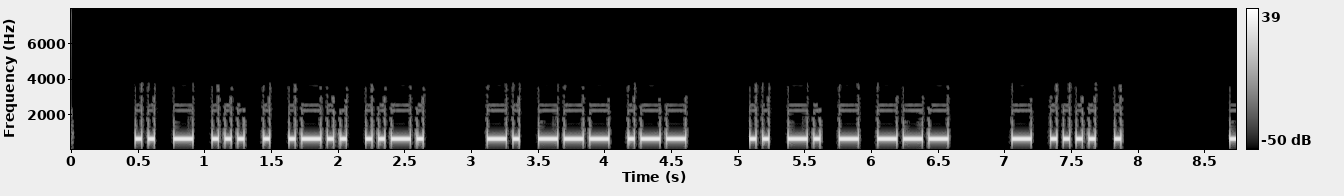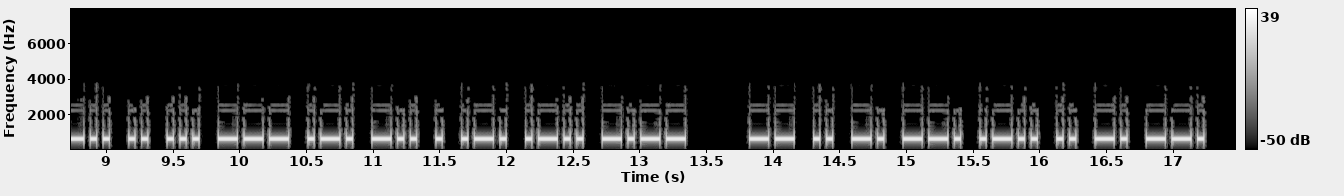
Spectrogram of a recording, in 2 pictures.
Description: Morse code, heard as a keyed tone, about 25 wpm, 650 Hz. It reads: ITSELF NOW INTO THE DISORDERLY MINGLING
